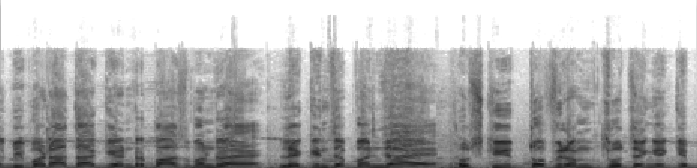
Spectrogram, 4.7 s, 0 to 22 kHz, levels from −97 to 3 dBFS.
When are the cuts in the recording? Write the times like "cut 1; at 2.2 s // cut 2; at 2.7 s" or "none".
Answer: cut 1; at 1.8 s // cut 2; at 2.9 s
